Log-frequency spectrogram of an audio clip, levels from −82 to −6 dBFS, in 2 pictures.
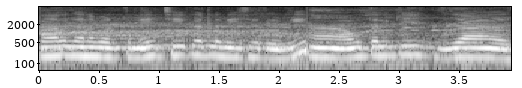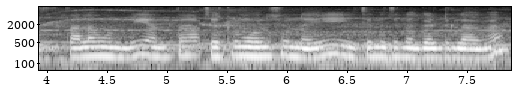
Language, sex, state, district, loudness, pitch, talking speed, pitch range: Telugu, female, Telangana, Nalgonda, -14 LUFS, 175 Hz, 130 wpm, 170-185 Hz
